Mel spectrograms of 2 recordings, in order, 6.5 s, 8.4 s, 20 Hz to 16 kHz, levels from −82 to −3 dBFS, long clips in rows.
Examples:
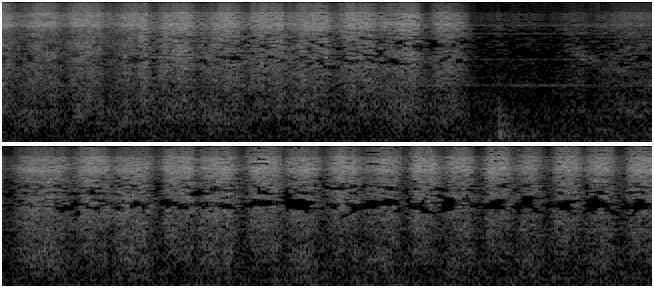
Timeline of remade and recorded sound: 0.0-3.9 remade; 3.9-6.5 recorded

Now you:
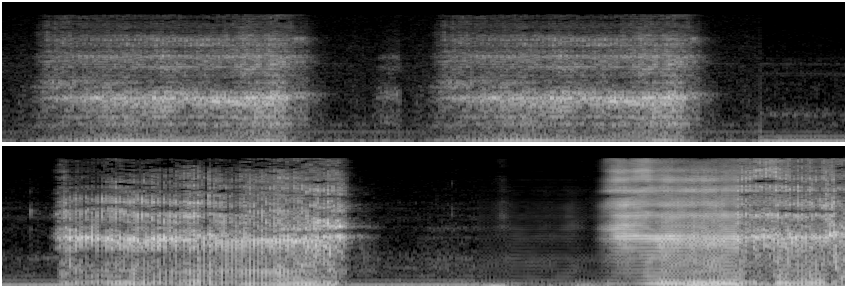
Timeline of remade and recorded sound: 0.0-6.6 recorded; 6.6-7.9 remade; 7.9-8.4 recorded

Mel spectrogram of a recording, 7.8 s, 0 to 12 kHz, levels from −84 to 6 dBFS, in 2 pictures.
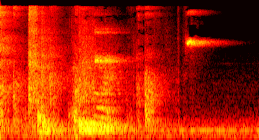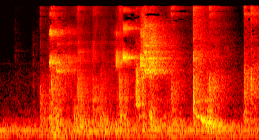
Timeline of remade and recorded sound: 0.0-4.9 recorded; 4.9-5.8 remade; 5.8-7.8 recorded

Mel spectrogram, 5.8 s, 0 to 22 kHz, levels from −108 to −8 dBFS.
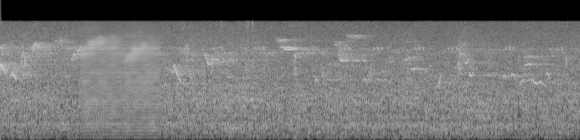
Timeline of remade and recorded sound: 0.0-0.8 recorded; 0.8-1.6 remade; 1.6-5.8 recorded

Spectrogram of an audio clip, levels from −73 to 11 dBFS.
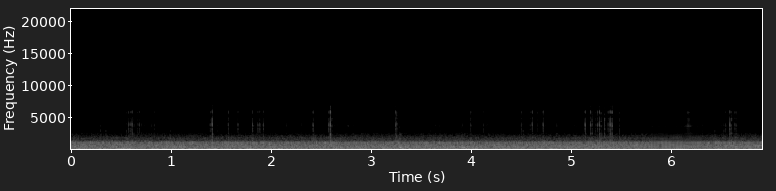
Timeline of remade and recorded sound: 0.0-5.8 recorded; 5.8-6.3 remade; 6.3-6.9 recorded

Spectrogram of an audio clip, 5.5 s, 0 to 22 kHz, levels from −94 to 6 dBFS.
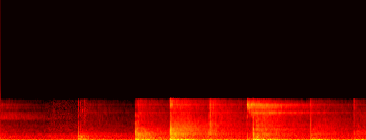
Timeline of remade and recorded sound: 0.0-0.7 remade; 0.7-1.3 recorded; 1.3-5.5 remade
